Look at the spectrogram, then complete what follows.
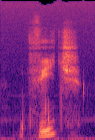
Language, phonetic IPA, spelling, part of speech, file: Polish, [vʲit͡ɕ], wić, noun / verb, Pl-wić.ogg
